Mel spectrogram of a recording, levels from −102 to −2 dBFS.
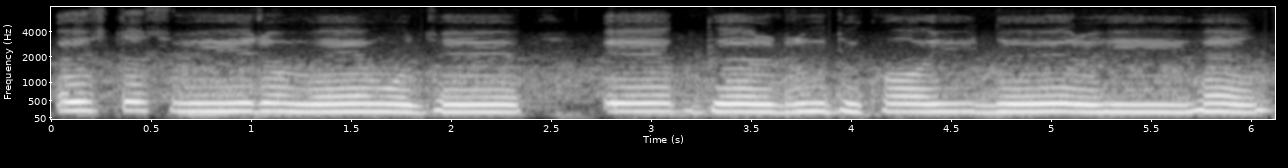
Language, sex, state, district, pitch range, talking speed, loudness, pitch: Hindi, female, Madhya Pradesh, Katni, 200-215 Hz, 100 wpm, -11 LUFS, 210 Hz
